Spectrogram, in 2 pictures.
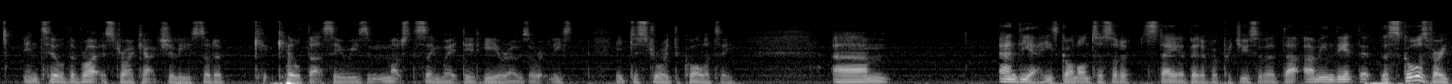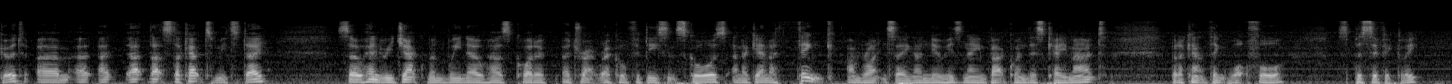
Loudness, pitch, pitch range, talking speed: -26 LUFS, 95 Hz, 90-105 Hz, 205 wpm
